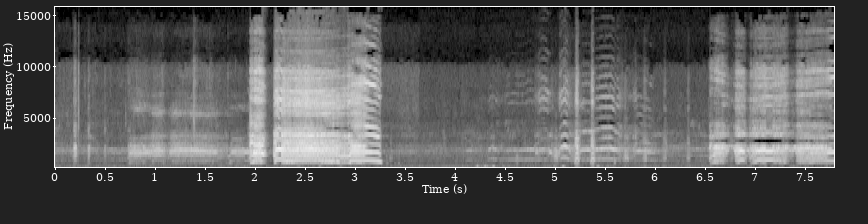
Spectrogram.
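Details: Roosters and chickens crowing at waking time: a loud full crow in the middle, softer crows before and after, and clucking notes between them.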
